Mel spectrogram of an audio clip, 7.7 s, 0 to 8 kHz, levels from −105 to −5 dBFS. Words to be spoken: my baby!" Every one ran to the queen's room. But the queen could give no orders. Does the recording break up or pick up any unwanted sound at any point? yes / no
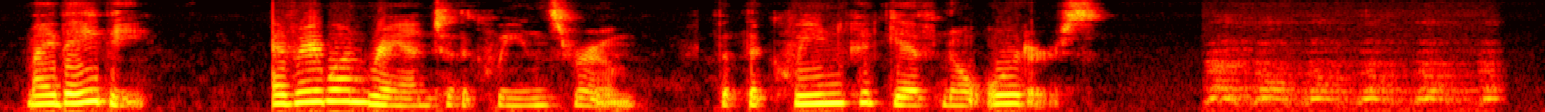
yes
